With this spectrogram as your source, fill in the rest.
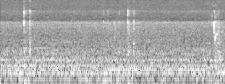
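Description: A computer keyboard is typed on to enter a chmod command in Linux, a few sparse, light key clicks in small clusters over a steady low hum, with no talking.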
